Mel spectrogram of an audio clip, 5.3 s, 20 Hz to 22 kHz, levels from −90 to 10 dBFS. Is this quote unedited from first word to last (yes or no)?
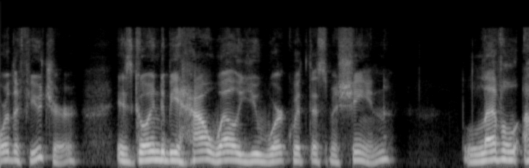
yes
